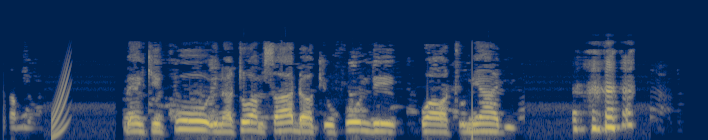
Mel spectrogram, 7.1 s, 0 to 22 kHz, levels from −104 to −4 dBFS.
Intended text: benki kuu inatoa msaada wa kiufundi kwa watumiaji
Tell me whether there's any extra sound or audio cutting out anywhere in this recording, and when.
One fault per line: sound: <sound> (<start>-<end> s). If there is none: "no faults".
sound: chirp (0.5-0.7 s)
sound: laugh (5.7-6.4 s)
